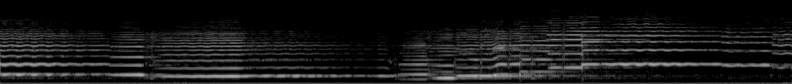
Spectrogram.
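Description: Background music: a violin playing long held notes with vibrato, moving to a new note every second or two.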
